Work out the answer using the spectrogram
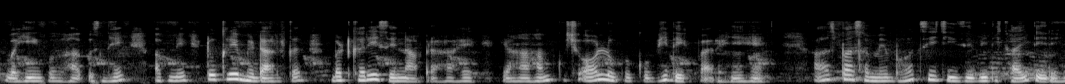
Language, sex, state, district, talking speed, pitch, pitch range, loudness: Hindi, female, West Bengal, Dakshin Dinajpur, 185 wpm, 165 Hz, 150-200 Hz, -19 LUFS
